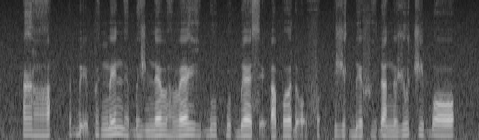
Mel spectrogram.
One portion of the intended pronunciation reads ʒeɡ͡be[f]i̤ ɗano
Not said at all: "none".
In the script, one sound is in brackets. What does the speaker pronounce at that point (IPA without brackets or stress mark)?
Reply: f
